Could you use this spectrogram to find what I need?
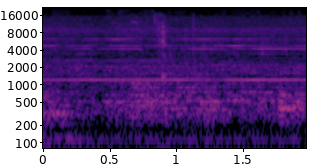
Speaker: Oh, this is the sound recorded from the ear canal of a young woman. She's flooded with spontaneous otoacoustic emissions.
